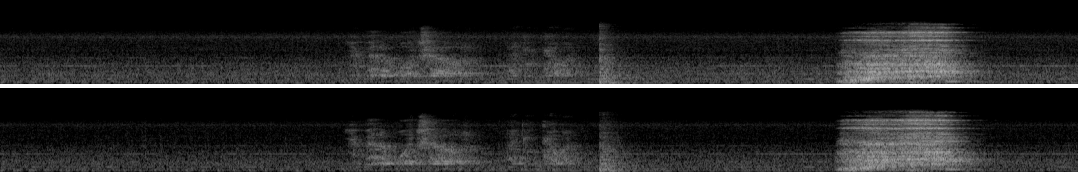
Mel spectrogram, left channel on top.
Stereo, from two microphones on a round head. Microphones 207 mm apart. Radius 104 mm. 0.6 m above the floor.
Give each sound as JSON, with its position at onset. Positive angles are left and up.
{"t": 3.5, "sound": "laughter", "side_deg": -50, "distance_m": 3.5}
{"t": 6.0, "sound": "a thud", "side_deg": 35, "distance_m": 1.6}
{"t": 8.3, "sound": "dishes clattering", "side_deg": -45, "distance_m": 2.0}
